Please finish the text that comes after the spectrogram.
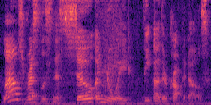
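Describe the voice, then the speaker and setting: A woman storyteller reads a picture book at a slow pace, with lively swings in pitch. She leans expressively on key words, with audible noise in the background. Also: low-quality recording. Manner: expressive, dramatic emphasis. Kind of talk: children's picture book read-aloud.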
